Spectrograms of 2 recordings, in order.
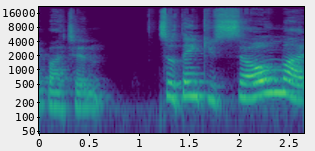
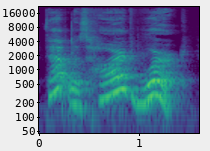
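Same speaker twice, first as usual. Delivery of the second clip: usual speaking voice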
